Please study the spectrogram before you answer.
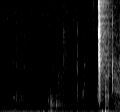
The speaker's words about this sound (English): and like I said, let me take a sip of water here. My throat's really dry after all this.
